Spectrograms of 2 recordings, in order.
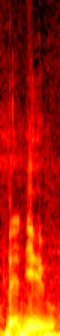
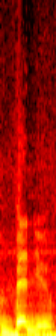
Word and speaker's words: Bennu: send a robotic lander to an asteroid called Bennu, or Bennu, I think that's how you pronounce it, B-E-N-N-U.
